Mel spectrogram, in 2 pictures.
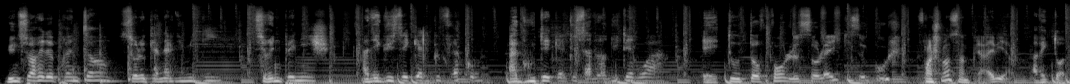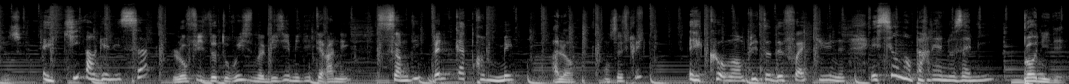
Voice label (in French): spot radio; beziers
